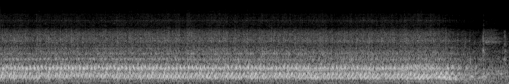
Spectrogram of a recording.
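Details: 2009 Honda Pilot 3.5L V6 after replacing the failed hydraulic timing belt tensioner: a steady, even idle with a smooth hum and no ticking, knocking or rattle. The tensioner plunger no longer moves in and out.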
